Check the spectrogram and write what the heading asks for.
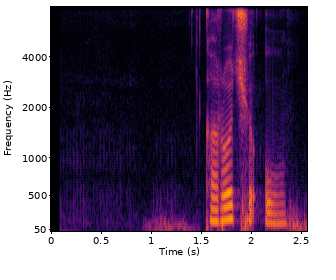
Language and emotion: Russian, neutral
